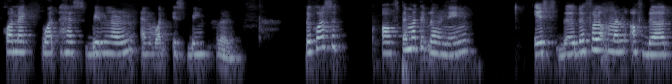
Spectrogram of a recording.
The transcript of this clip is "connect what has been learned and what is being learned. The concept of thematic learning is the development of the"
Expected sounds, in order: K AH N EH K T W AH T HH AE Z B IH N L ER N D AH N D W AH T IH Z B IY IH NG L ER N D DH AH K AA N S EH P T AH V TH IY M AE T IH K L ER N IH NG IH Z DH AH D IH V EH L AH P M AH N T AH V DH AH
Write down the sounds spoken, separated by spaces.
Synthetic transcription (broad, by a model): K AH N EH K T W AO T HH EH S B IH N L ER N AH N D W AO T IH S B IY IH NG L ER N D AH K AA S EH F T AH M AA T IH K L ER N IH NG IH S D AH D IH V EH L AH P M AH N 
